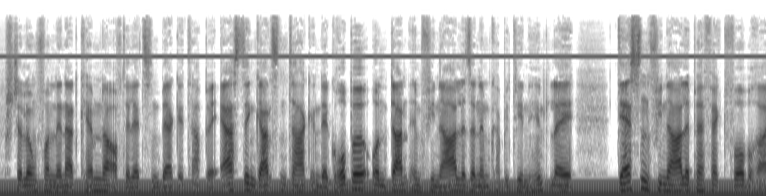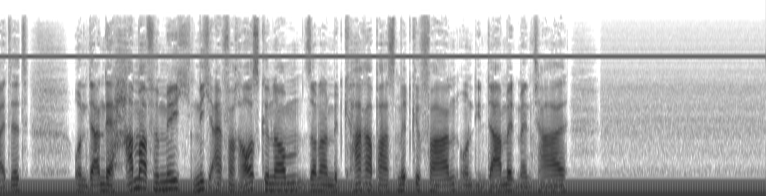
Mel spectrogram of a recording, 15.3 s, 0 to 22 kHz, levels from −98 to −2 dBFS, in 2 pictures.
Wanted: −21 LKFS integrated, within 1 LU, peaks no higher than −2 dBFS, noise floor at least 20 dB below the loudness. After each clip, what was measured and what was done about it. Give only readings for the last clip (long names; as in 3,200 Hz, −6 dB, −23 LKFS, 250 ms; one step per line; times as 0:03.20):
mains hum 60 Hz; hum harmonics up to 300 Hz; level of the hum −25 dBFS; interfering tone 6,600 Hz; level of the tone −38 dBFS; integrated loudness −24.5 LKFS; sample peak −6.5 dBFS; target loudness −21.0 LKFS
→ hum removal 60 Hz, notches 5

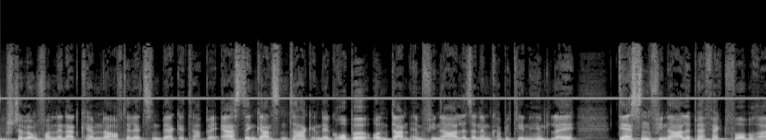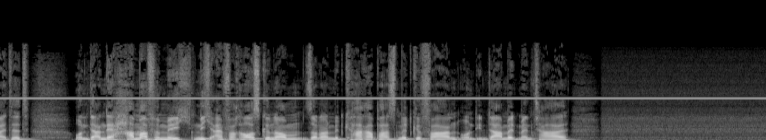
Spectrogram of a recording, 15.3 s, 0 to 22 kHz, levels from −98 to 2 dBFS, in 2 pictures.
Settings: mains hum none found; interfering tone 6,600 Hz; level of the tone −38 dBFS
→ notch filter 6,600 Hz, Q 30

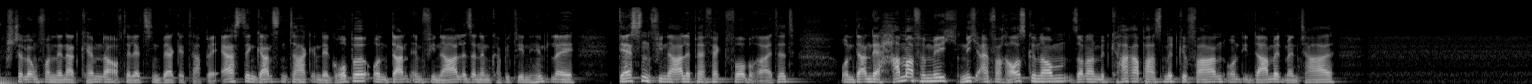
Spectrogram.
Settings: interfering tone none found; integrated loudness −25.5 LKFS; sample peak −8.0 dBFS; target loudness −21.0 LKFS
→ level +4.5 dB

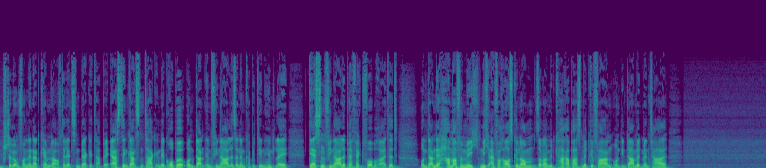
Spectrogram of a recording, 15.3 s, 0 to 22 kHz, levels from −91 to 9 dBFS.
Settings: integrated loudness −21.0 LKFS; sample peak −3.5 dBFS; background noise floor −52 dBFS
